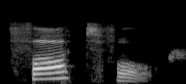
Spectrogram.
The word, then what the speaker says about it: thoughtful: this looks like oh but a native speaker or a native speakers say ah o u g h here is making an ah sound so you're actually saying thoughtful thoughtful thoughtful thought fault oh you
